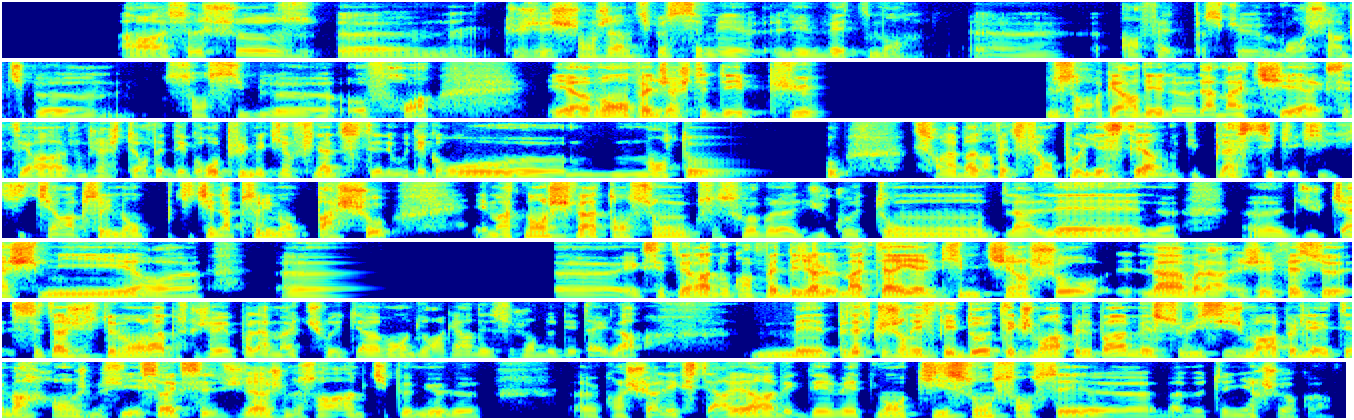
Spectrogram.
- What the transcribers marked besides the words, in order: distorted speech; drawn out: "gros"; stressed: "plastique"; stressed: "pas chaud"
- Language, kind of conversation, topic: French, advice, Comment puis-je m’adapter au climat et aux saisons ici ?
